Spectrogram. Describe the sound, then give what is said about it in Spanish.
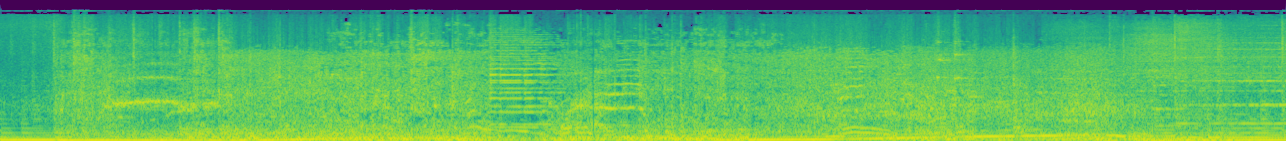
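A woman reverses her car at high speed to stop thieves stealing it: loud, continuous engine roar rising in pitch, tires skidding, and a car horn honking, with a crash as the car hits the robbers and the front of a house, amid chaotic noise and indistinct voices underneath. “el video, porque habla por sí solo de la reacción de esta mujer echando marcha atrás su vehículo, chocando a los ladrones y evitando que le robaran su automóvil estos delincuentes.”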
